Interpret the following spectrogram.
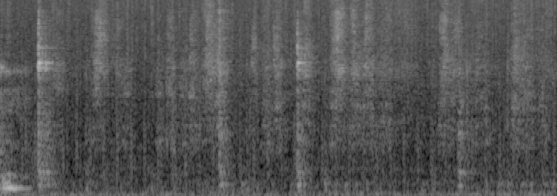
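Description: A pen signing a print on luster-finish photo paper: faint, short scratching strokes of a handwritten signature.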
